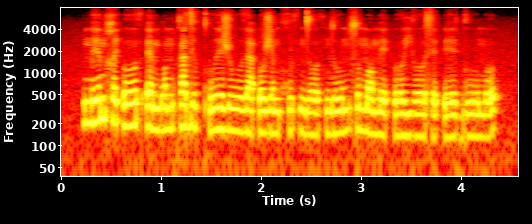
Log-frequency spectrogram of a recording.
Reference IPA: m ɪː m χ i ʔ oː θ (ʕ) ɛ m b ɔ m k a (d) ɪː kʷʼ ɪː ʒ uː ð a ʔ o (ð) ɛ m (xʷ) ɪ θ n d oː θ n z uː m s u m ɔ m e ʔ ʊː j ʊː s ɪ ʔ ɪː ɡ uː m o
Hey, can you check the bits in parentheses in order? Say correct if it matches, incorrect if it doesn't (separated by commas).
incorrect, correct, incorrect, correct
